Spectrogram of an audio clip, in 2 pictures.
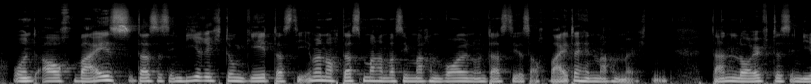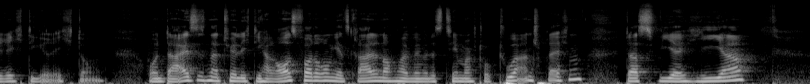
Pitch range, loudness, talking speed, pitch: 140-165 Hz, -26 LUFS, 205 wpm, 150 Hz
